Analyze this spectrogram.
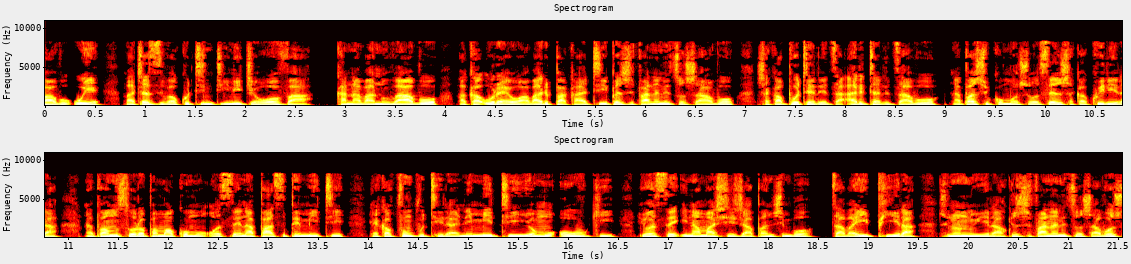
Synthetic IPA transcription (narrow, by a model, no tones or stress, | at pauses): oʔuje̞ | ʋat͡ʃaziʋakutindʱinid͡ʒe̞ɦo̞vʱa | kanaʋan̤uʋaʋo̞ | ʋakaʔuɾaiwaʋaɾipakatʰipe̞ʐifananid͡zo̞ʐaʋo̞ʐ̥akapo̞te̞ɾe̞d͡zaʔaɾitaɾid͡zaʋo̞napaʐiko̞mo̞ʐo̞se̞ʐakakwiɾiːranapamuso̞ɾo̞pamako̞mo̞ʔo̞se̞napasipe̞mitʰi | jakap͡fuɱvutʰiɾane̞mitʰije̞muʔouki | jo̞se̞ʔinamaʃiʒapanʐimbo̞d͡zaʋaipʰiɾa | ʐ̥ino̞nwiɾakuʐifananid͡zo̞ʐaʋo̞ʐ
